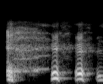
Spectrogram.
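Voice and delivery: a short, high, real laugh at the memory; burst of laughter. Real, not acted. Recalls laughing hard at kids.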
